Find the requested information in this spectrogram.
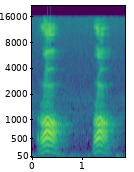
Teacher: Ujung lidah agak ke dalam sedikit adalah tempat keluarnya huruf ro. Ya, jadi lam, nun, ro ini tempatnya sama, cuma ya agak pergeseran sedikit-sedikit saja.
